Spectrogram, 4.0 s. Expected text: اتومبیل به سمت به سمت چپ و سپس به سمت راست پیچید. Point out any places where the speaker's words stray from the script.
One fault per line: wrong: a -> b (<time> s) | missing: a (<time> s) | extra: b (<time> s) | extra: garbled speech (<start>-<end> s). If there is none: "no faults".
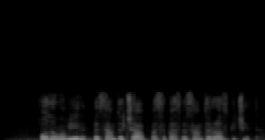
missing: به سمت (1.8 s)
